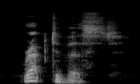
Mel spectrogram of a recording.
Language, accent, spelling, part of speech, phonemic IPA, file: English, Australia, raptivist, noun, /ˈɹæp.tɪ.vɪst/, En-au-raptivist.ogg
- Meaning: A rapper who is involved in political and/or social activism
